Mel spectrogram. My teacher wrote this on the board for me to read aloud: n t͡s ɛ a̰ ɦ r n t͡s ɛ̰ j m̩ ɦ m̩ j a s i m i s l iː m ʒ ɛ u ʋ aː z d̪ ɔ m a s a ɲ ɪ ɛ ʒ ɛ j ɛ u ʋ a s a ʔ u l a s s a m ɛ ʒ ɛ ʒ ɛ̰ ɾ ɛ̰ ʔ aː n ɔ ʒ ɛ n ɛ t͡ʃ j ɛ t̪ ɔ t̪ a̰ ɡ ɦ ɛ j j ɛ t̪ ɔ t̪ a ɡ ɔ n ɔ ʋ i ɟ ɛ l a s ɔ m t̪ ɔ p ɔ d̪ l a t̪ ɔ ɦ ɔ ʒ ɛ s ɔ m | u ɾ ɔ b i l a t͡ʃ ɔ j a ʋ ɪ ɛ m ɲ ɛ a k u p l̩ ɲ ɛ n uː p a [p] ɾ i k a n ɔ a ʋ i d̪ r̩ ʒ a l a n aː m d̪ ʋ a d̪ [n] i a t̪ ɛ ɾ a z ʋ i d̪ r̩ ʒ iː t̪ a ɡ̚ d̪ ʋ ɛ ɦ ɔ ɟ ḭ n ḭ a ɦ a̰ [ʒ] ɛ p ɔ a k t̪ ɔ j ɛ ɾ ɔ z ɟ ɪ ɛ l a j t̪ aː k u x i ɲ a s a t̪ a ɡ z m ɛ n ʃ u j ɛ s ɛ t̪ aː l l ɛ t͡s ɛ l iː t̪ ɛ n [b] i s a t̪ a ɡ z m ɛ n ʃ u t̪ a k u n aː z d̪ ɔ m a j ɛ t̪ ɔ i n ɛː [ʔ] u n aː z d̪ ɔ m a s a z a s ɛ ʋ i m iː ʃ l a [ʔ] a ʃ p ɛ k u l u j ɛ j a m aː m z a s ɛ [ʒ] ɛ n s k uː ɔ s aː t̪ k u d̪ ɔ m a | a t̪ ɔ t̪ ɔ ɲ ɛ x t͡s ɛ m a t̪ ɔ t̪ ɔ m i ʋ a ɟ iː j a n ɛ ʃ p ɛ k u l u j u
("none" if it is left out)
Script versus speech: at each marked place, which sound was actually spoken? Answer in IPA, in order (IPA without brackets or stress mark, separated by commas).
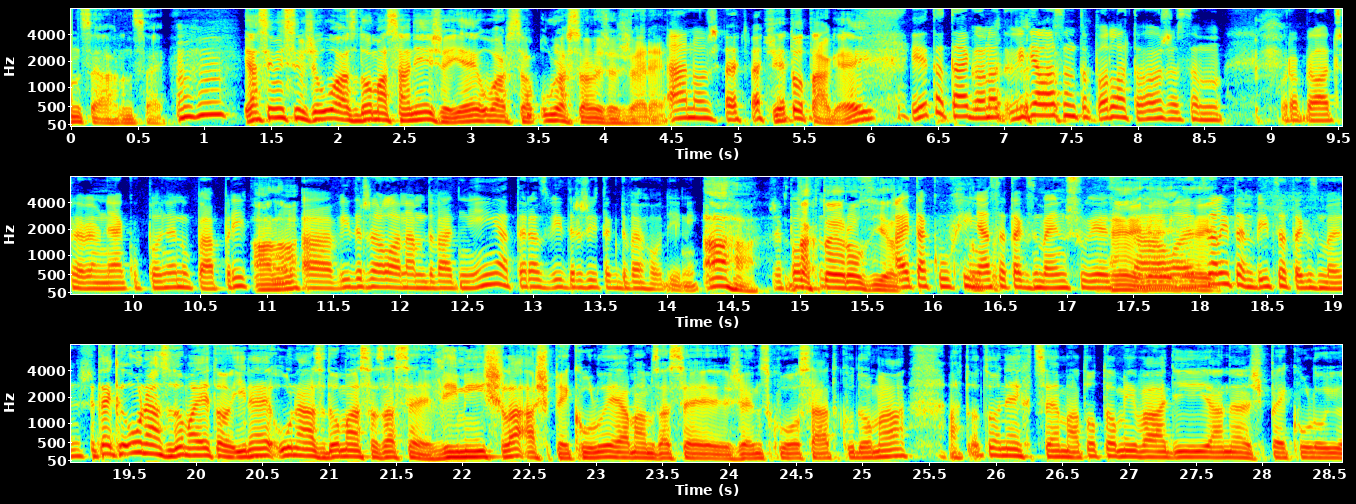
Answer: p, ɲ, ʒ, b, ʔ, ʔ, ʒ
